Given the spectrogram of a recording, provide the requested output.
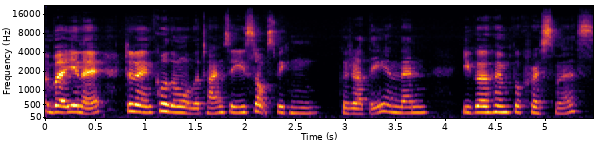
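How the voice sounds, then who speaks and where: A woman with a British accent speaks at a fairly high pitch and a fairly quick pace. Her intonation is monotone and flat, and the recording is very clean with a silent background. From born in India, raised in UK. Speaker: podcast co-host. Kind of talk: casual chat.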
